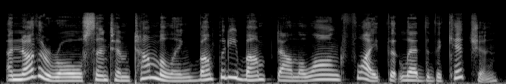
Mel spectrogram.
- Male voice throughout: No, female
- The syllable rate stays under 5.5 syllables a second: Yes, 4.5 syllables/s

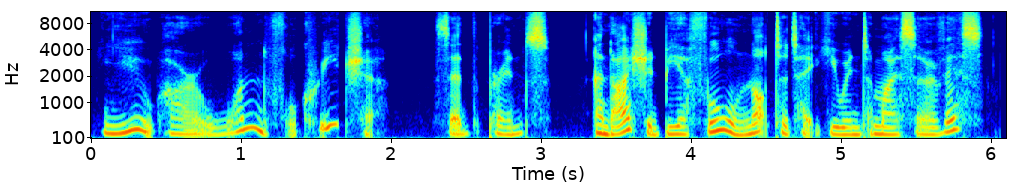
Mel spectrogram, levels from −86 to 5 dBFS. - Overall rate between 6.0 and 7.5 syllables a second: No, 5.7 syllables/s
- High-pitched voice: Yes, high, 220 Hz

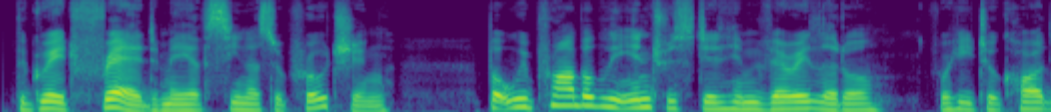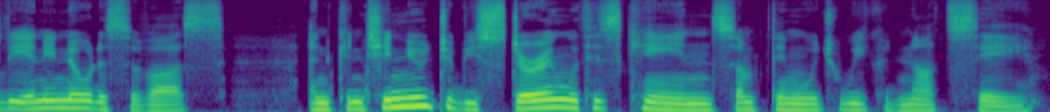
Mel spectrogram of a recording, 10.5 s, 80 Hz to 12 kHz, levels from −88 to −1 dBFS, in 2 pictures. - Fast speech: Yes, fast, 210 wpm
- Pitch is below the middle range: No, medium, 155 Hz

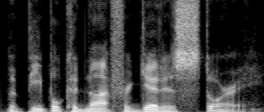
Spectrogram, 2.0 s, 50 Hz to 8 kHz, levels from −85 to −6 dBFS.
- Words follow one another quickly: Yes, fast, 210 wpm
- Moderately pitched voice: No, low, 110 Hz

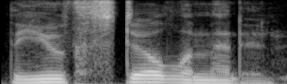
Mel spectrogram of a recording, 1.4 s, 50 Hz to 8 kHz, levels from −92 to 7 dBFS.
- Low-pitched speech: Yes, low, 105 Hz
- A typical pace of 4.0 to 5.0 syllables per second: Yes, 4.6 syllables/s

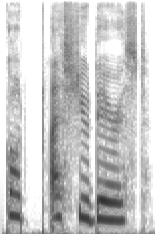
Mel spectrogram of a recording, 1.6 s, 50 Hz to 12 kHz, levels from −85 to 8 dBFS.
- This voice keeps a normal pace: Yes, average, 155 wpm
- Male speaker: No, female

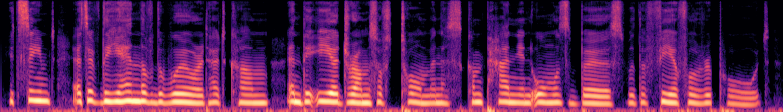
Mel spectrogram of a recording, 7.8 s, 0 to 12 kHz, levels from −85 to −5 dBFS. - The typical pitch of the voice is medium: No, high, 200 Hz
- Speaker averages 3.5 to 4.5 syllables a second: Yes, 4.4 syllables/s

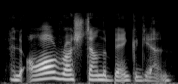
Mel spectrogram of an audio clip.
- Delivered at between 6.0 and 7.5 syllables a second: No, 5.0 syllables/s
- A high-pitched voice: Yes, high, 210 Hz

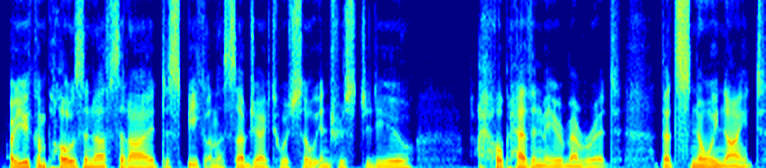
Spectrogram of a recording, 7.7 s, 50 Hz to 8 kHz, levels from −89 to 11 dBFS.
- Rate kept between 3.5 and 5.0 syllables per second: No, 5.5 syllables/s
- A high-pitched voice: No, low, 130 Hz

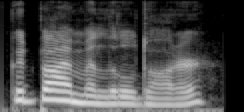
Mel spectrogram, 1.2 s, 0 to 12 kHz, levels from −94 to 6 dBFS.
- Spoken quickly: Yes, fast, 245 wpm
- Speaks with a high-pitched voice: Yes, high, 195 Hz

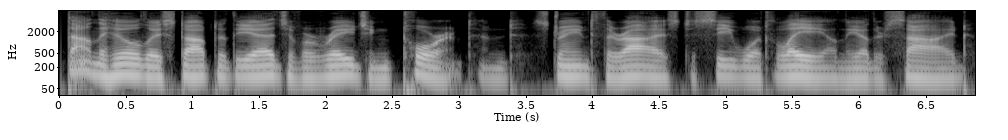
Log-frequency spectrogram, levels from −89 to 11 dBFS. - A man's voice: Yes, male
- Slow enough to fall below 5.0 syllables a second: Yes, 4.5 syllables/s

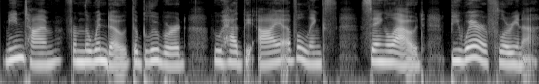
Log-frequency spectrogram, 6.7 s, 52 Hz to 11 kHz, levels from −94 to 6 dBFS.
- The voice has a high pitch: Yes, high, 210 Hz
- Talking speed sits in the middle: Yes, average, 160 wpm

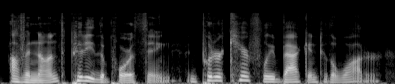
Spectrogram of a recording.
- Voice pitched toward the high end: No, low, 120 Hz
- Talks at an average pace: Yes, average, 195 wpm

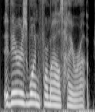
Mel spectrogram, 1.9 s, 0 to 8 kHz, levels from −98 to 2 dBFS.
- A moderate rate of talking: No, fast, 220 wpm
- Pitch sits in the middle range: No, high, 215 Hz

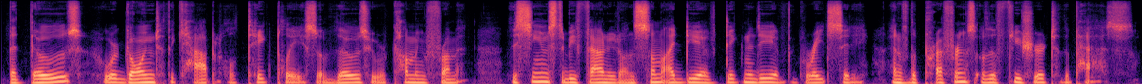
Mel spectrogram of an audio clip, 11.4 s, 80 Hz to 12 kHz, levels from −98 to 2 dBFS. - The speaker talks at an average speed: No, fast, 215 wpm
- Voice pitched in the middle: Yes, medium, 145 Hz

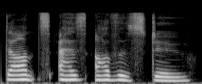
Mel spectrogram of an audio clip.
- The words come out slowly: Yes, slow, 120 wpm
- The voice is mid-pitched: No, high, 200 Hz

